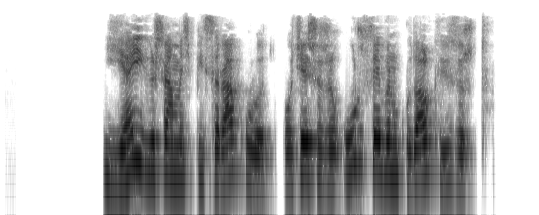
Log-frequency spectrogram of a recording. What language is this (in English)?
Mari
